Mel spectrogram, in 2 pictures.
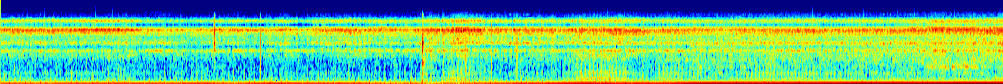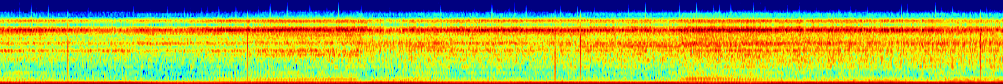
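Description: Dirt bike engine running under way on a sandy trail, its pitch climbing and dropping several times as it accelerates and eases off. Heavy wind rumble on the helmet-mounted microphone lies under it.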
